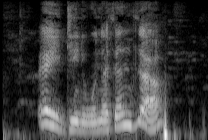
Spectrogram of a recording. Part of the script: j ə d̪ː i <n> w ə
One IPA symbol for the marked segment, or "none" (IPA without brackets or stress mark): n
